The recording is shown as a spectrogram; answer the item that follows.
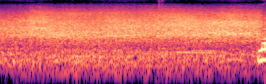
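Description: Steady rushing roar of a distant vehicle, swelling at first and then holding level.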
